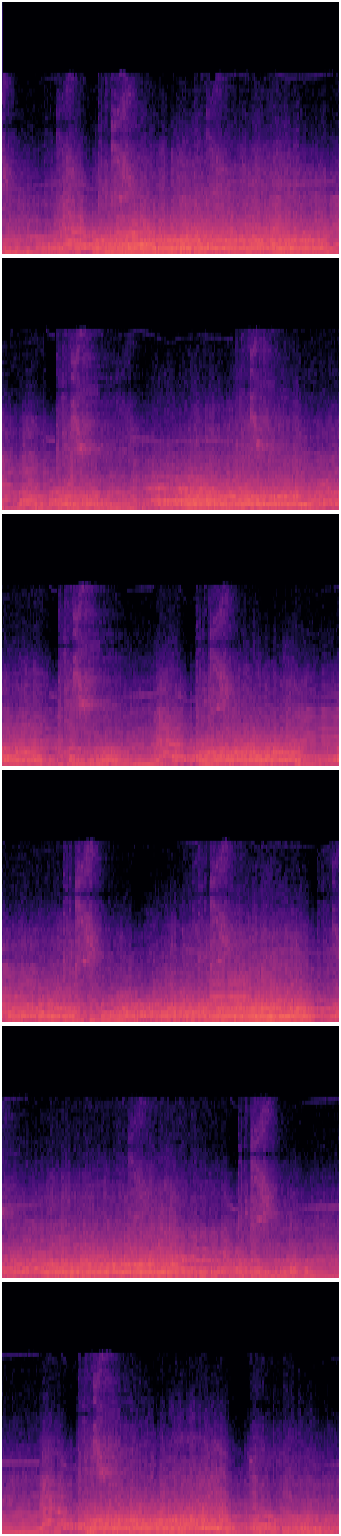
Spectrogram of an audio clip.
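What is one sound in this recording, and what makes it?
Tyres screech loudly as a car drifts, again and again.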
